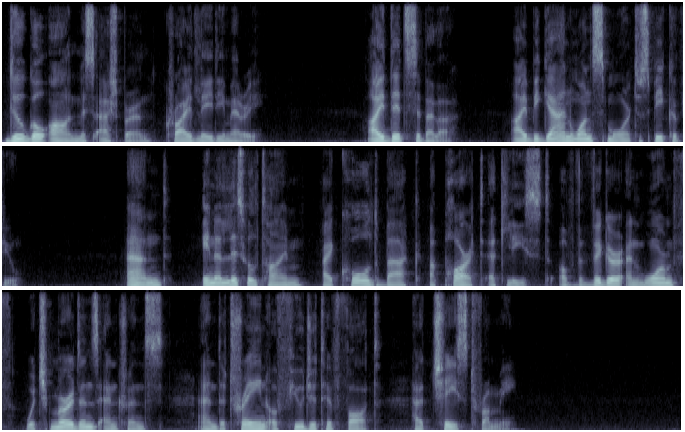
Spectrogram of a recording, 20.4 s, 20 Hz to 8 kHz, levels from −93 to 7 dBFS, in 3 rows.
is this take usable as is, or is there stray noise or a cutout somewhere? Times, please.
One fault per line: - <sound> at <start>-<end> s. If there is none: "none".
none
